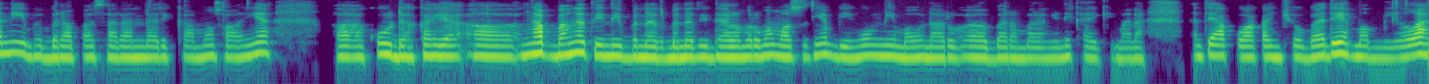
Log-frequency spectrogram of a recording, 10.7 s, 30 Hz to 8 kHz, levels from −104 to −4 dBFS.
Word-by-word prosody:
nih 240 -3 0
beberapa 185 0 -2
saran 180 0 -2
dari 180 0 -3
kamu. 180 +1 -4
Soalnya, 190 +6 -1 0.5
eee, 190 0 -2
aku 220 +4 +1
udah 190 -1 +2
kayak, 200 0 +1
eee, 195 -2 +1
pengap 220 0 +5
banget 220 +2 +4
ini 195 -2 +2
benar-benar 180 -1 +2
di 185 0 0
dalam 185 0 +2
rumah. 190 +2 +1
Maksudnya 190 +3 -1
bingung 190 +2 -1
nih 200 - +1
mau 180 -1 +1
naruh 175 0 -1
e 185 - 0
barang-barang 170 -1 -3
ini 180 +2 -2
kayak 175 -2 -7
gimana. 170 0 -6 0.4
Nanti 195 +2 -1
aku 200 -2 -1
akan 185 0 0
coba 190 0 -1
deh 235 -2 +6
memilah 185 +3 +2
185 Hz, 190 wpm, -26 LUFS, 180-200 Hz, 0.5 s, deh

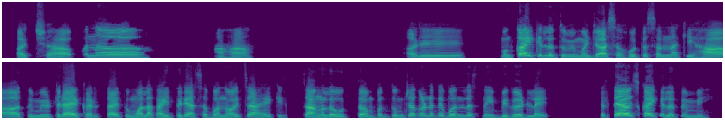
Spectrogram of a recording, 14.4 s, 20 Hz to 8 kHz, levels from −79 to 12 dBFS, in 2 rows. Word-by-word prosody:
अच्छा. 170 +1 -1
पण 215 +1 -6
अ, - - 0 1.1
हां, 170 -1 -5
हां. 175 +6 -3 1.5
अरे, 160 -1 -3 0.4
मग 180 - -4
काय 235 +1 +9
केलं 215 -4 +1
तुम्ही? 180 -1 -5
म्हणजे 175 +1 -1
असं 180 +3 +3
होत 175 +1 -3
असेल 180 -1 -5
ना, 200 +1 -3
की 170 - -7
हां, 165 -2 +2
अ, - - +3
तुम्ही 175 +1 -4
ट्राय 160 0 +6
करताय. 160 -1 0
तुम्हाला 175 +2 0
काहीतरी 175 +2 0
असं 185 +1 0
बनवायचं 180 +1 0
आहे 185 0 +1
की 205 +1 -13 0.2
चांगलं 185 +1 +4
उत्तम. 175 -1 -1
पण 180 +1 -5
तुमच्याकडून 225 +3 -2
ते 230 - 0
बनलंच 205 +1 -3
नाही, 200 -3 -5
बिघडलंय. 175 -1 -1 0.5
तर 210 - -5
त्यावेळेस 230 0 +7
काय 230 -1 +6
केलं 195 -4 -1
तुम्ही? 165 -1 -8
180 Hz, 165 wpm, -24 LUFS, 170-200 Hz, 1.5 s, काय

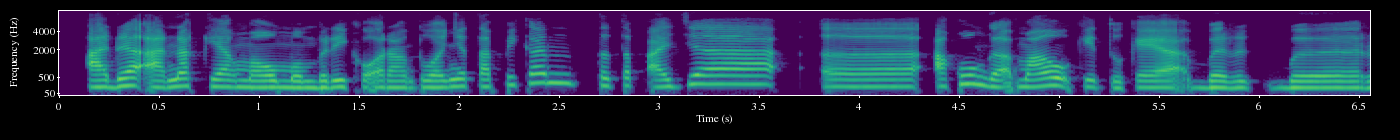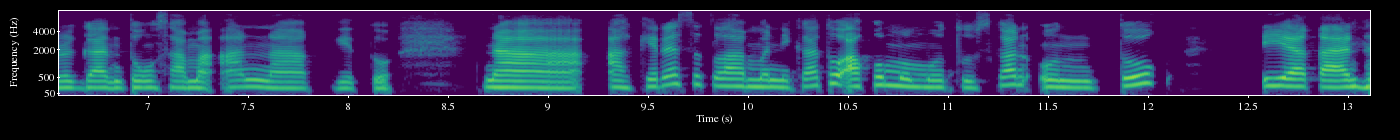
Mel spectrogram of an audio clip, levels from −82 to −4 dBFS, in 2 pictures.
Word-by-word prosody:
ada 200 +4 +4
anak 220 +4 +2
yang 200 -1 0
mau 190 0 +3
memberi 190 +1 +1
ke - - -17
orang 190 0 0
tuanya 195 +3 0
tapi 220 +5 -4
kan 320 0 -1 0.2
tetep 235 +1 -4
aja, 280 +5 +1 0.2
eee, 210 0 -1
aku 285 -2 +1
nggak 205 -2 +1
mau 220 +3 +3
gitu 185 -4 -6
kayak 190 -1 +1
ber 185 -1 -2
bergantung 185 0 -1
sama 185 0 -2
anak 185 -4 -2
gitu. 170 -1 -7 0.5
Nah, 185 -2 +4
akhirnya 215 +9 -1
setelah 230 -5 -1
menikah 210 +2 -1
tuh 300 - +4
aku 255 +1 +4
memutuskan 205 +2 -2
untuk 200 - 0 0.5
iya 230 -2 +5
kan. 200 0 +5
200 Hz, 150 wpm, -26 LUFS, 185-230 Hz, 0.5 s, iya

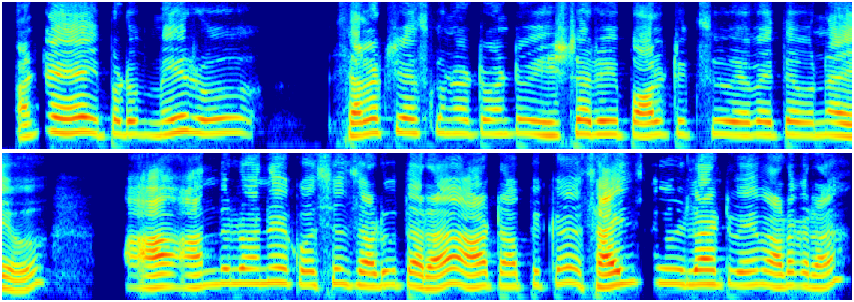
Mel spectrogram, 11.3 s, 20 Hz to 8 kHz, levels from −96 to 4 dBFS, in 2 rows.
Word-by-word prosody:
అంటే 260 +6 0 0.2
ఇప్పుడు 230 0 -2 0.2
మీరు 255 0 0 0.9
సెలెక్ట్ 250 +4 +1
చేసుకున్నటువంటివి 245 -1 -4
హిస్టరీ, 235 +1 +1 0.2
పాలిటిక్సు 225 +2 -2 0.2
ఏవైతే 225 +1 -2
ఉన్నాయో. 210 -7 0 0.9
ఆహ్, 210 +1 +6
అందులోనే 265 +4 -2
క్వషన్స్ 240 +1 -4
అడుగుతారా? 220 -4 +1 0.2
ఆ - - +6 0.2
టాపిక్ 220 +3 -5 0.2
సైన్సు 265 +7 +5 0.2
ఇలాంటివి 250 -1 +2
ఏమి 240 -1 -3
అడగరా? 220 -2 -2
235 Hz, 100 wpm, -24 LUFS, 215-250 Hz, 0.9 s, ఆహ్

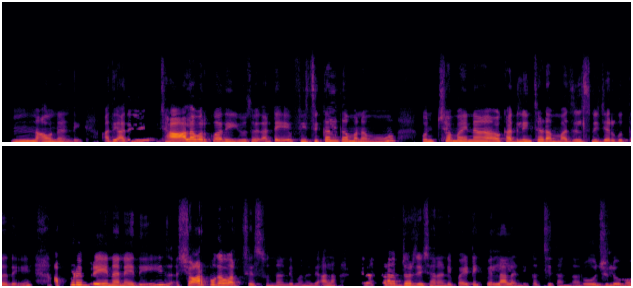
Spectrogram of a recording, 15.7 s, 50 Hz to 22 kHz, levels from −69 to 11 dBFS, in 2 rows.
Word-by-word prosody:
హ్మ్. 270 +4 0
అవునండి. 225 -9 -3 0.4
అది 210 +4 -1
అది 220 +2 -5 0.4
చాలా 225 +6 +10
వరకు 270 +3 0
అది 260 -3 -1
యూజ్ 220 +1 -6 0.2
అంటే, 210 +2 -2 0.3
ఫిజికల్‌గా 275 +4 -1
మనము 215 -4 -4 0.5
కొంచెమైనా 270 +1 0 0.3
కదిలించడం 235 +2 +1
మజిల్స్‌ని 225 +3 -3
జరుగుతది. 205 +1 -4 0.5
అప్పుడే 340 0 +2
బ్రైన్ 255 +3 +5
అనేది 225 -6 -2 0.5
షార్ప్‌గా 310 +2 +5
వర్క్ 245 0 0
చేస్తుందండి 190 -5 -8
మనది. 160 +1 -10
అలా 195 -1 -6 0.3
నేను 300 +1 -3
అక్కడ 310 +1 -5
అబ్జర్వ్ 260 -2 0
చేశానండి 200 -3 -5
బయటికి 225 +8 -5
వెళ్ళాలండి 220 -8 -2
ఖచ్చితంగా. 195 0 -12
రోజులో 180 -1 -3
225 Hz, 120 wpm, -24 LUFS, 200-260 Hz, 0.5 s, చాలా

